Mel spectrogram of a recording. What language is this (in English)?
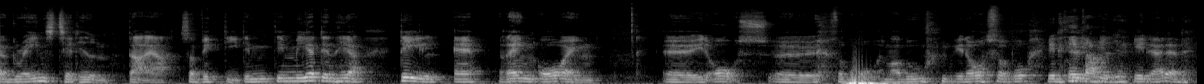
Danish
